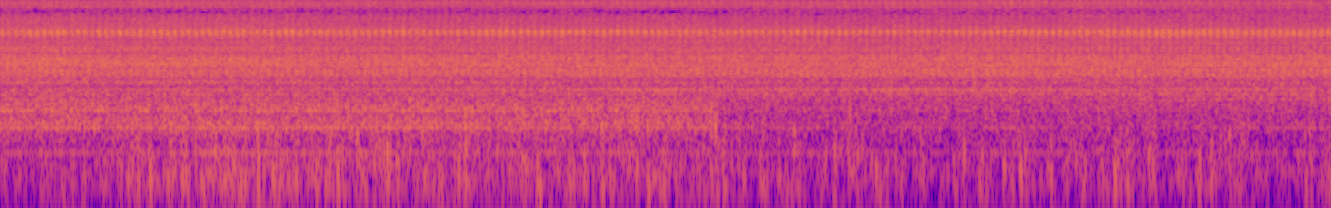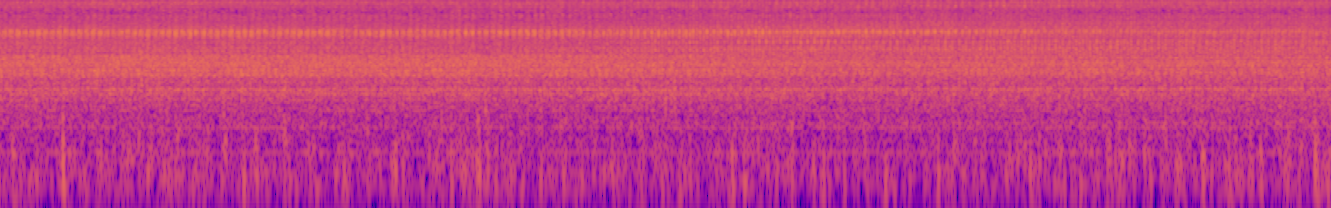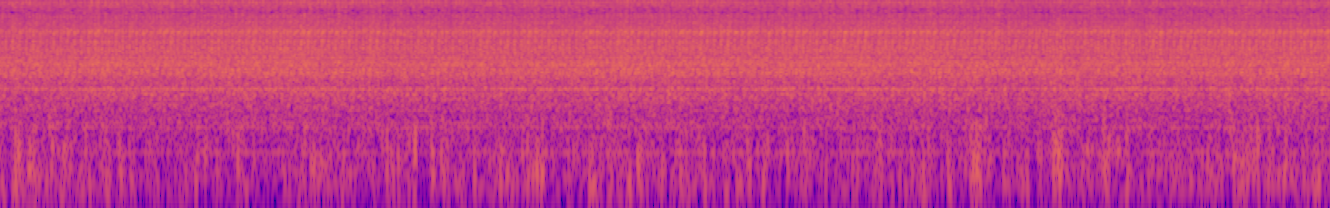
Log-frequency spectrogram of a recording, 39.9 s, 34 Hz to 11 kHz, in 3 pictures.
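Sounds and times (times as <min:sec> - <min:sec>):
high-pitched compressor whine: 0:00.0 - 0:27.9
diesel engine idling: 0:00.0 - 0:30.2.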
